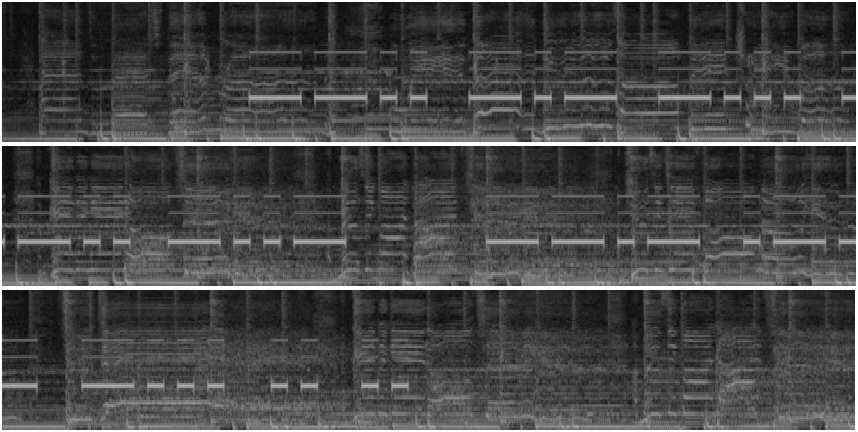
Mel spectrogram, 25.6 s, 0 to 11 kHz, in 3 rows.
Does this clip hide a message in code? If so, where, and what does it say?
Yes: Morse code (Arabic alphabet) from 2.4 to 21.2 s, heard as a keyed tone, hand-sent with a paddle, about 8 wpm, 1070 Hz. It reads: ذكبلص قوبيي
